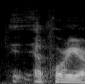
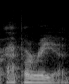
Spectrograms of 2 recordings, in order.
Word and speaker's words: aporia: And the inexplicable nature of the planet, that's the aporia or aporia, depending on how you're going to pronounce it, the aporia that opens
